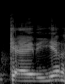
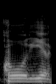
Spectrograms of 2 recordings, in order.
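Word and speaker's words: career: हाँ यहाँ बच्चे पर अक्सर परेशान होते हैं, वो बोलते हैं कैरियर हमारा कैसा है, कैरियर कैसा है और कोरियर कैसा है।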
